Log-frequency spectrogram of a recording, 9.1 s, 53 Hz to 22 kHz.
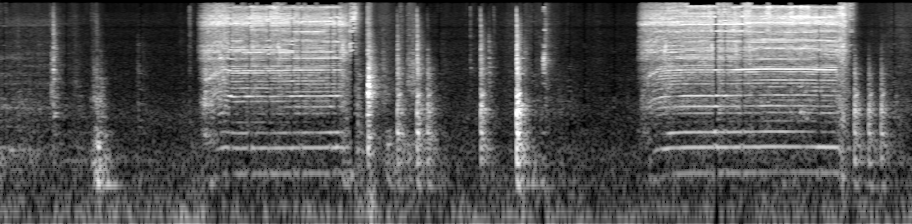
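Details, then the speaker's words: Land Rover Series 2A screen wash pump, not working before repair, bench-tested off the vehicle by touching positive lead; two short bursts of steady small-motor whine starting and stopping cleanly, no grinding or stutter, normal pump motor running. "and then if i just give it a touch with the positive sounds good"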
